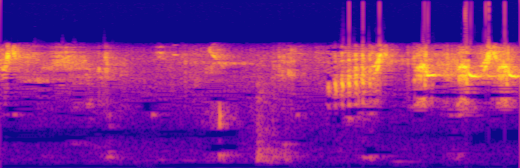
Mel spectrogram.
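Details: Sparrows recorded on a CCTV camera for World Sparrow Day, giving dense, overlapping high chirps and tweets that repeat rapidly and become louder and more rhythmic toward the end.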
